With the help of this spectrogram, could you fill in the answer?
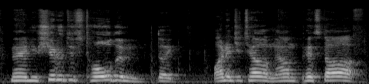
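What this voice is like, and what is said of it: Imitates another person's voice. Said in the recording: “That's a really great Adam impression.”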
